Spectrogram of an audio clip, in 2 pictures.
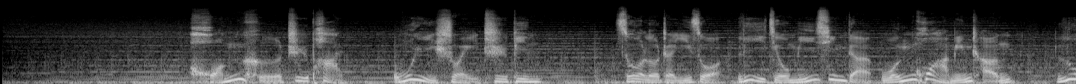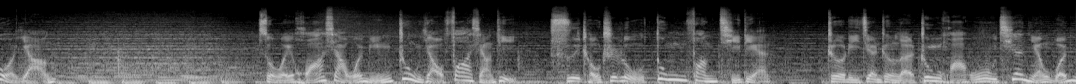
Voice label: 专题 大气稳重; 中铝集团

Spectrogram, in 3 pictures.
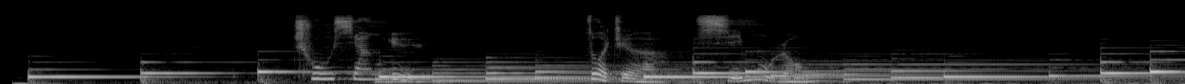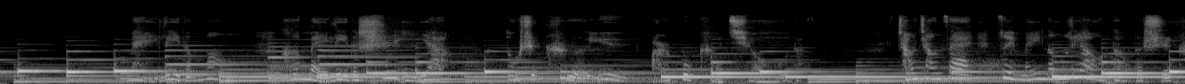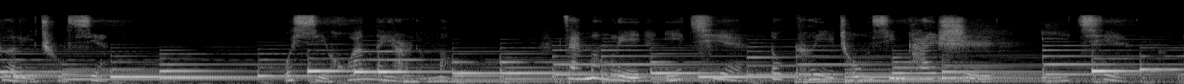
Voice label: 朗诵; 初相遇

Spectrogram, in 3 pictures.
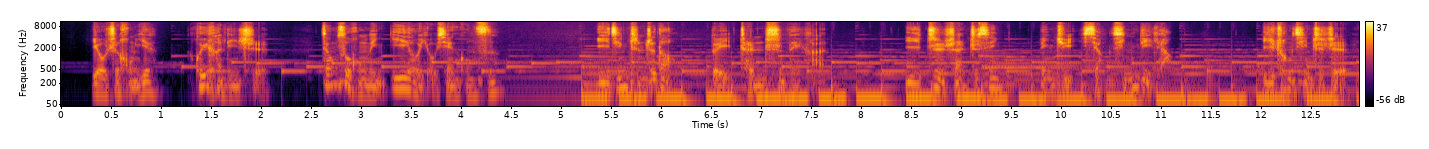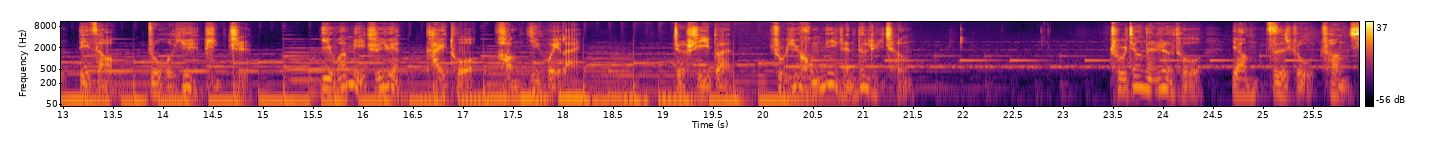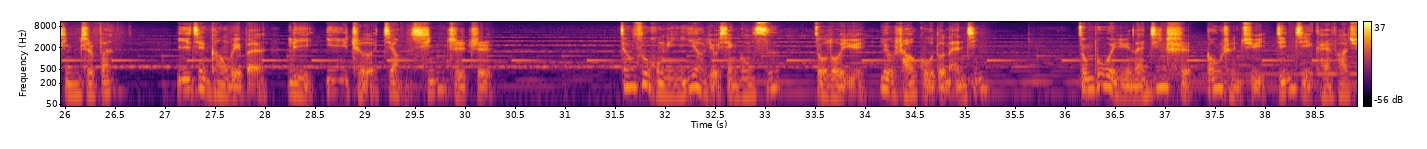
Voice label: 企宣样片

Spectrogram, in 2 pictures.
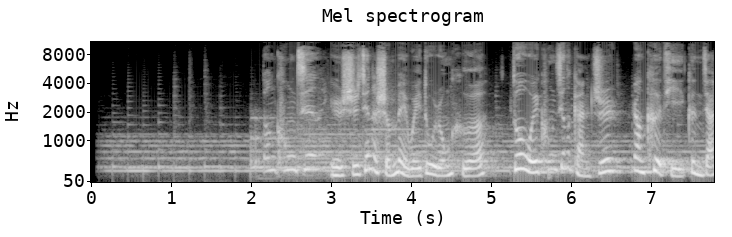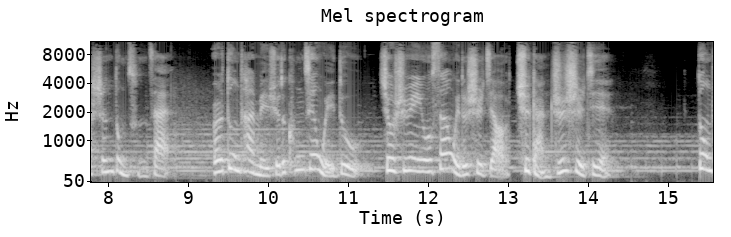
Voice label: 纪录片风格

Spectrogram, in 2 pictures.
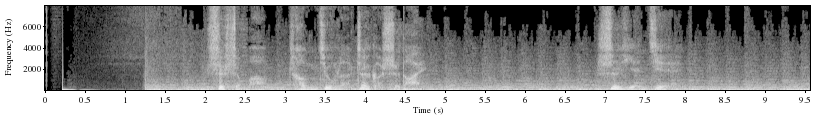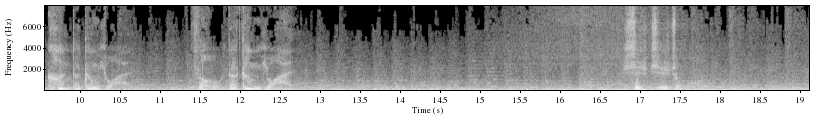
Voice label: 男大气汽车广告配音

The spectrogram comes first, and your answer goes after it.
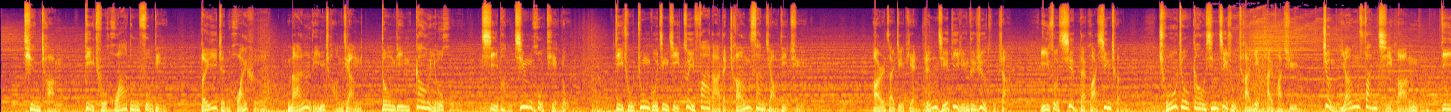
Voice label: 党政 汇报片 大气 稳重

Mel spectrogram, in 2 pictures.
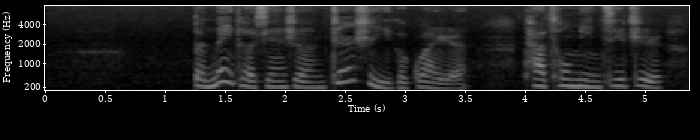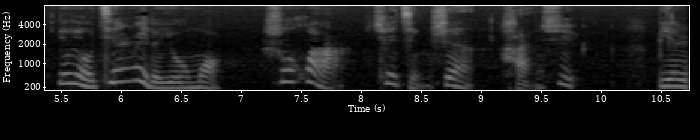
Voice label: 小说样音

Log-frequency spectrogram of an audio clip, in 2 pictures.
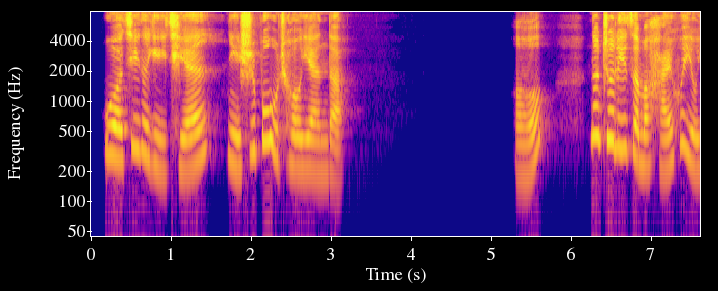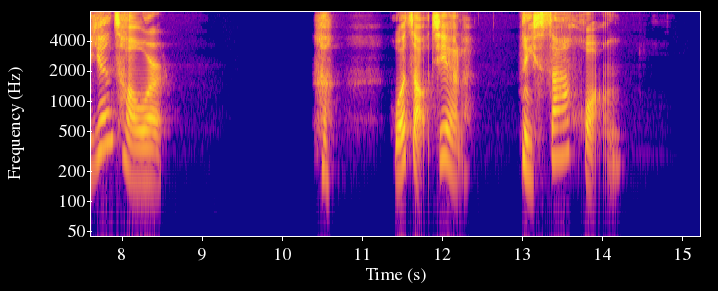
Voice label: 女播女巫婆婆

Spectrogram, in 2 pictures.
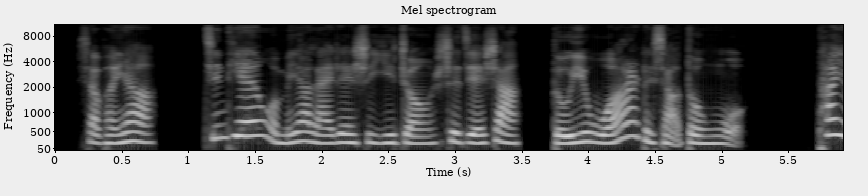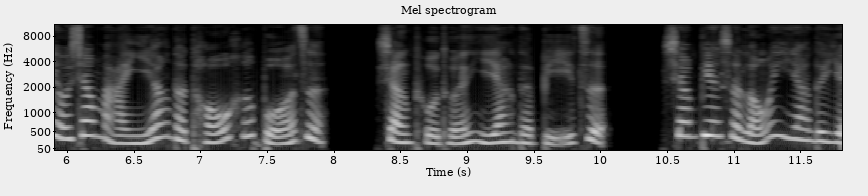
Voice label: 女幼儿课件

